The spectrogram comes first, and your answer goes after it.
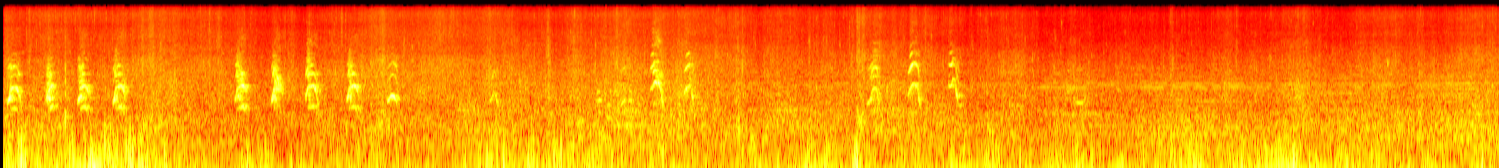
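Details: Puggle named Charlie makes lots of noise beside a dock while chocolate dogs jump in to retrieve a dish brush. Sharp barks come in quick bursts of three to five, pause, then return, with voices and splashing around them.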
